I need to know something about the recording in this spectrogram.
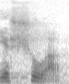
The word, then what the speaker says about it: Yeshua: teacher and healer named Yeshua or as we might pronounce it Joshua or as a Greek might say it Jesus in his short career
